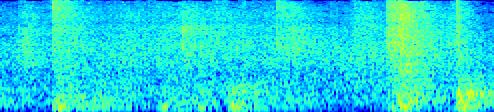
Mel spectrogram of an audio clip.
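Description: Handling noise from a handheld camera or phone being moved in close: a low rumble with several soft thumps.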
